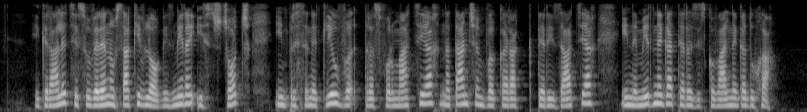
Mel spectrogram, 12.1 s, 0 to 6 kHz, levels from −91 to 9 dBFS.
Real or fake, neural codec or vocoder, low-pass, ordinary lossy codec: real; none; 5.4 kHz; none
